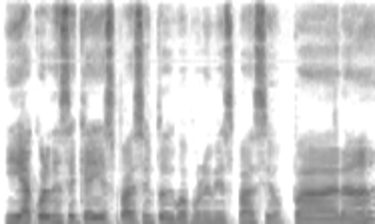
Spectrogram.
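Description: A female teacher slowly guides young children through writing a short sentence in an early-grade lesson, patiently spelling out letters and pointing at each word. Her slightly high voice is gravelly and level, at a normal speed.

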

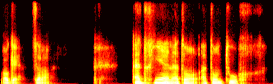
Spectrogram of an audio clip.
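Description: A man's voice: fairly low pitch, animated, slow, vocal fry, mellow, breathy edge, no echo, dull audio. A male French teacher giving an online class, patiently repeating words and switching into Spanish to explain them.

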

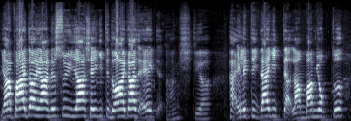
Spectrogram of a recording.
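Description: A man's voice: very high voice, steady tone, moderate pace, pushed and bright, faint music behind. A young man acting as a whiny schoolboy in a comedy sketch, making excuses and pleading.

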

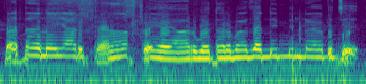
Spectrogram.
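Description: Young guy doing horror gameplay commentary, hoarse with a cold, gravelly, mellow tone, keeps repeating stuff nervously. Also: sits high, level tone, normal speed, a little hiss or hum, rough recording. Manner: jittery, repeats words in bursts, yelps when spotted. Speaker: gaming channel host.

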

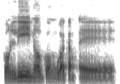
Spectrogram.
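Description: A middle-aged man, a former footballer telling blunt, animated stories in an interview. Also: fairly low pitch, slow, muffled recording. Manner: blunt, animated storyteller with slang. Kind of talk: interview storytelling.

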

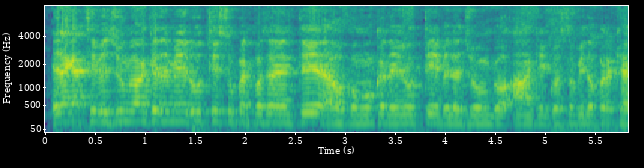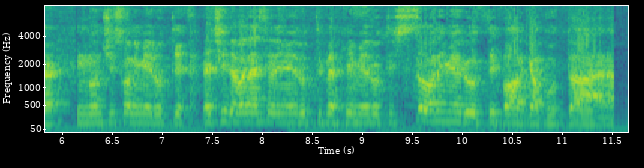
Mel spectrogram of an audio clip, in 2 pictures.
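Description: A young man with a bright, forward voice talks casually to his viewers as a video host. The room adds noticeable echo, with faint noise behind him. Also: on the high side, fairly even intonation, brisk, hardly any pauses. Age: young adult. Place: indoors at a computer desk.

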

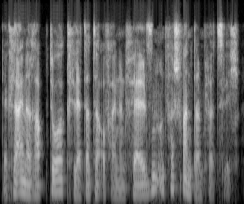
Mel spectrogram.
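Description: Low male narrator, measured storytelling, dry and dull lo-fi recording. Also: animated, no room sound. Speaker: audiobook narrator. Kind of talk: scripted narration.

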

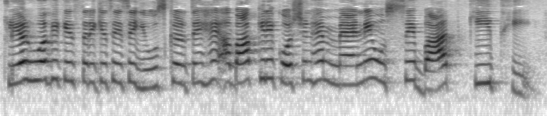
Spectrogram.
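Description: A young woman teaching English grammar in an online lesson, explaining step by step and reading example sentences slowly and deliberately. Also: extremely high pitch, a bit bright. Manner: explains step by step, checks in with "clear?".

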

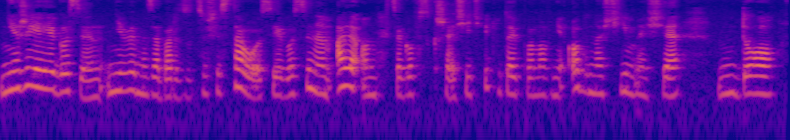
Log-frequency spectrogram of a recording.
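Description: A woman's voice: mid-range voice, normal speed. A woman book vlogger talking casually about a novel and its screen adaptation, with frequent hesitations. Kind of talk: casual book-versus-film discussion.

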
